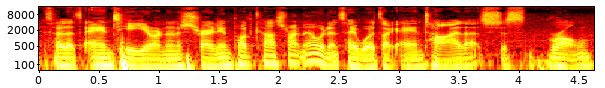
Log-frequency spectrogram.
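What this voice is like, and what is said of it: Australian accent. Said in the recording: “you and your Australian accent”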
